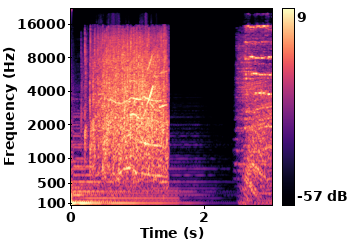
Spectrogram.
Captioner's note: cheers and applause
